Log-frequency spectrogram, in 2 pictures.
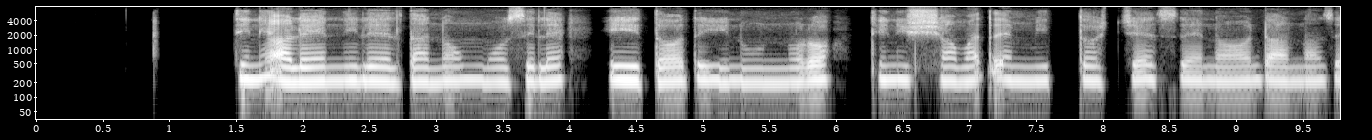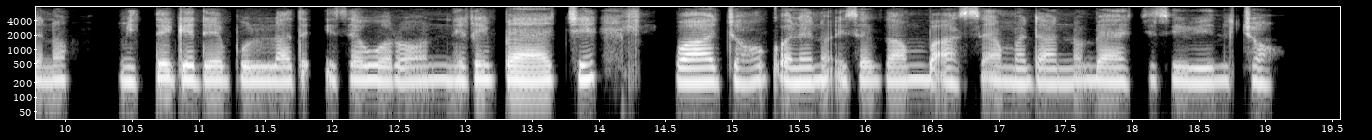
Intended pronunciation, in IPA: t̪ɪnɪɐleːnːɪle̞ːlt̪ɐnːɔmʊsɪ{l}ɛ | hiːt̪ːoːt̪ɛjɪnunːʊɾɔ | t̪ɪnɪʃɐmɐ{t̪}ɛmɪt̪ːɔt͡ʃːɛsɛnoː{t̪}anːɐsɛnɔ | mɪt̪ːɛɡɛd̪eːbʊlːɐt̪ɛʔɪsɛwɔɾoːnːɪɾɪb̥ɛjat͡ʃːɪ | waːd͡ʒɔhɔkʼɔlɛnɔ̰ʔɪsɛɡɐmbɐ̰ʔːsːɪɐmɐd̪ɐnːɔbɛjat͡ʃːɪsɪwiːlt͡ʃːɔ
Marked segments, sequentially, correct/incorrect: correct, incorrect: t̪ʼ, incorrect: d̪

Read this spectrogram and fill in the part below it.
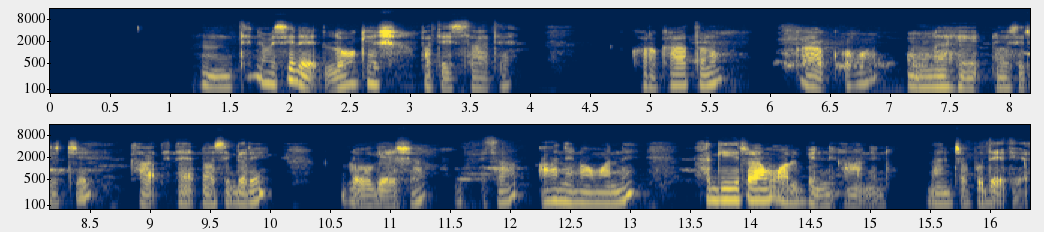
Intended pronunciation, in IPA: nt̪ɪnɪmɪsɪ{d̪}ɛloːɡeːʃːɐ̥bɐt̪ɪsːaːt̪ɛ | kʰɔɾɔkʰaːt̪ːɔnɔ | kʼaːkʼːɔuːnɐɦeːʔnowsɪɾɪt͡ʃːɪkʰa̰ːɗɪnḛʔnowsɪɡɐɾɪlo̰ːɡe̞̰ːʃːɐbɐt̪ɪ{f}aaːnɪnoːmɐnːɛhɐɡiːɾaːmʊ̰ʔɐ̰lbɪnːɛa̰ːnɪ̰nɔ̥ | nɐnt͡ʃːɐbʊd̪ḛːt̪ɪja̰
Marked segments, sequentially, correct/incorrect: correct, incorrect: s

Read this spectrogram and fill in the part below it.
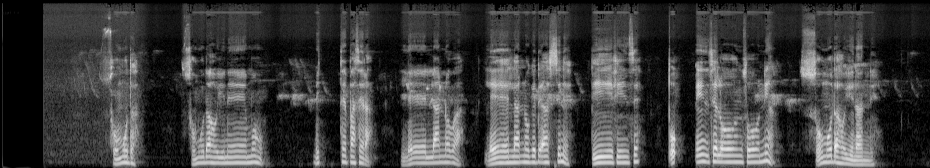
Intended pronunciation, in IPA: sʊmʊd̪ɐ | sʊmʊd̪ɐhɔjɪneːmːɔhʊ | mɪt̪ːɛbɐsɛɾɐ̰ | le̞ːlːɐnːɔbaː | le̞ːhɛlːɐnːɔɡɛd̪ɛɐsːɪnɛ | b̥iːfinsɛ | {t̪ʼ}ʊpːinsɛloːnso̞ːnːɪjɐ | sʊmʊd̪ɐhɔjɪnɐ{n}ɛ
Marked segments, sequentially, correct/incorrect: correct, incorrect: nː

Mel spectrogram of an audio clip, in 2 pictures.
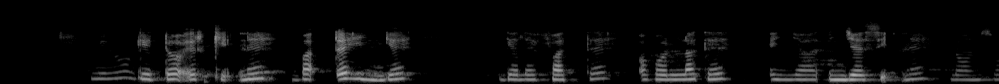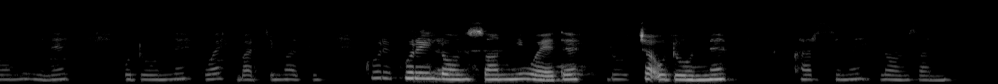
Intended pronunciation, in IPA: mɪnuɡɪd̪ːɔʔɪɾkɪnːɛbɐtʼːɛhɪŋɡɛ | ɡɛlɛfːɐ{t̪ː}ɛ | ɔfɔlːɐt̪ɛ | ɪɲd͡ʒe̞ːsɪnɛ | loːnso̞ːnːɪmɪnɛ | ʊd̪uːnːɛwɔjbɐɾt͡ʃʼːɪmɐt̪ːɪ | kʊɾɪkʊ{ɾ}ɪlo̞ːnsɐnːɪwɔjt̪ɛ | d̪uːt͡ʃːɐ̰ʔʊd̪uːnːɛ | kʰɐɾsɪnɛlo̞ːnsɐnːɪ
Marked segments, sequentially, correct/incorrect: correct, correct

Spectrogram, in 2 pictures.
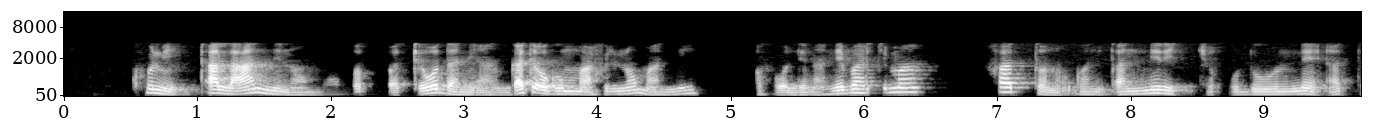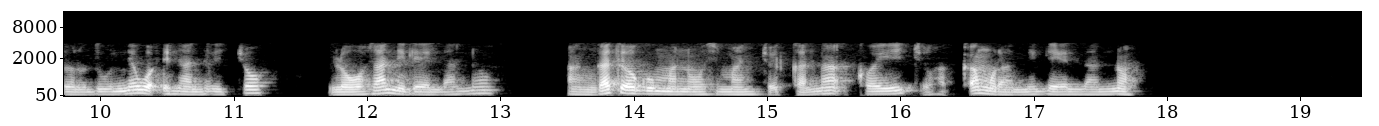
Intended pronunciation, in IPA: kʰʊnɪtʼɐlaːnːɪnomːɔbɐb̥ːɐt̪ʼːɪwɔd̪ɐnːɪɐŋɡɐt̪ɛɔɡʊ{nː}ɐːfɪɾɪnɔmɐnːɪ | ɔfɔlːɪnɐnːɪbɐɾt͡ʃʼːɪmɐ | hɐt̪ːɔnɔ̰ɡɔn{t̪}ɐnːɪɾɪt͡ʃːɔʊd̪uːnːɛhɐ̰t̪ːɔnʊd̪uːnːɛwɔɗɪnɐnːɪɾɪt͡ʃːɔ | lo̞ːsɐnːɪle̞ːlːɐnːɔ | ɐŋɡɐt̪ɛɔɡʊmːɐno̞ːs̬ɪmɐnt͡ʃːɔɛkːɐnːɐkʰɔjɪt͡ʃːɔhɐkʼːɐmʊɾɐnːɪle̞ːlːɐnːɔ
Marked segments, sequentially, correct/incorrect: incorrect: mː, incorrect: t̪ʼ

